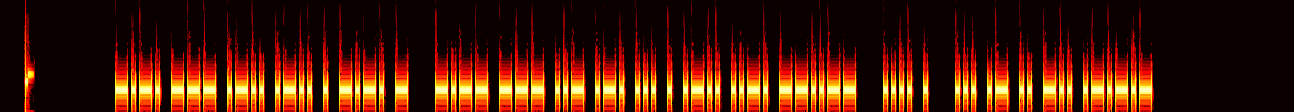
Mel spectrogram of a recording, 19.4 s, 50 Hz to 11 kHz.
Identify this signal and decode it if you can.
Morse code, heard as a keyed tone, about 20 wpm, 700 Hz. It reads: COLLECT YOURSELF, HE SAID.
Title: Sentences from Top 1600 Words 20wpm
